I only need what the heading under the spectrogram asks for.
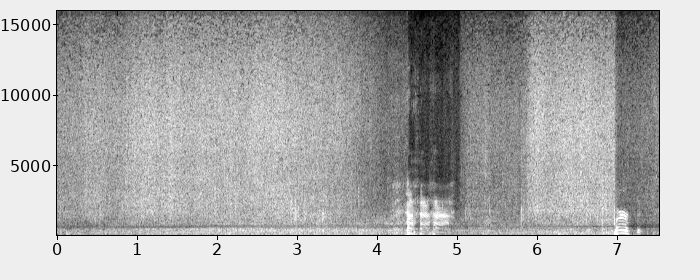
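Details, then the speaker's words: Shop-built cyclone dust collector upgraded from 1 HP AC to 2.5 HP DC motor with Harbor Freight speed controller, turned up from minimum: steady rushing airflow with clatter of debris drawn in from a pile; pulling strongly, normal suction. "That's about the power that I want normally."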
